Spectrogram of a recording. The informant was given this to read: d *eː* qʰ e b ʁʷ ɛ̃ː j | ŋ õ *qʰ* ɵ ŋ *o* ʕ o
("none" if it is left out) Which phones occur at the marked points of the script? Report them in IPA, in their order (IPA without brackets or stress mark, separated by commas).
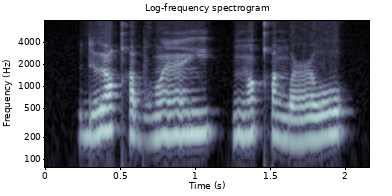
øː, qʰ, o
